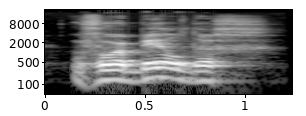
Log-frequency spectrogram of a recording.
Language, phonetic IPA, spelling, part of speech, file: Dutch, [vʊːrbeːldəx], voorbeeldig, adjective, Nl-voorbeeldig.ogg
- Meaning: exemplary: 1. which is/can be set as an example worth following 2. excellent, to the highest standard 3. textbook -, perfectly executed etc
